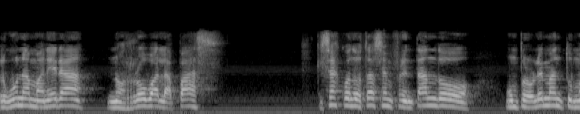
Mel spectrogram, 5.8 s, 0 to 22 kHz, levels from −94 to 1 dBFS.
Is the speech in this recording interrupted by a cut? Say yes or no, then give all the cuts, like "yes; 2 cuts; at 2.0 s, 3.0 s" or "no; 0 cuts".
yes; 1 cut; at 3.0 s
